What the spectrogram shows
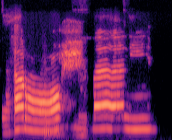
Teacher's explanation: pada kata ar-Rahmani, huruf H-nya mengalir.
